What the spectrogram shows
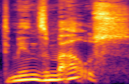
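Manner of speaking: terrible put-on French accent. Retelling a man's answer about what a French word means, in Geoffroy's terrible French accent. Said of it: "in his French accent".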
